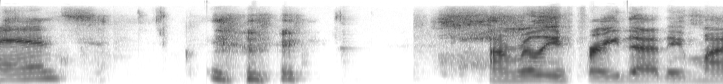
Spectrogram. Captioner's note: laughs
